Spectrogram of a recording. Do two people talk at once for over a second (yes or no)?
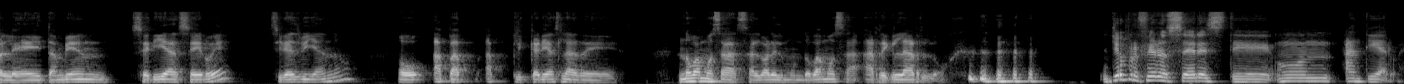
no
